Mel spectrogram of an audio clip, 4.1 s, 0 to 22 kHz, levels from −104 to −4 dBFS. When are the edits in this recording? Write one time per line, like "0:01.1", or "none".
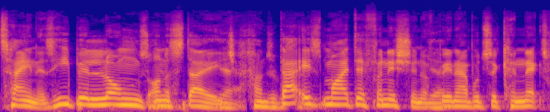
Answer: none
